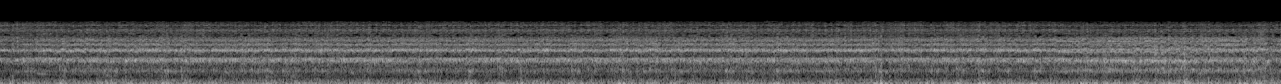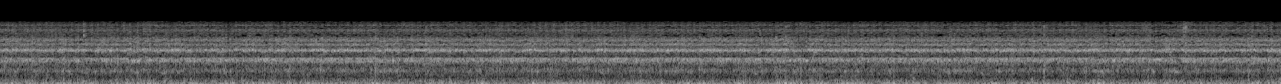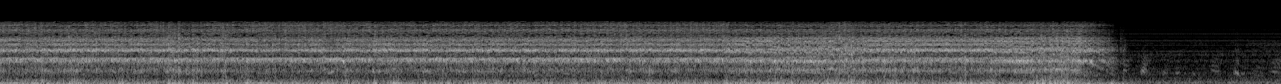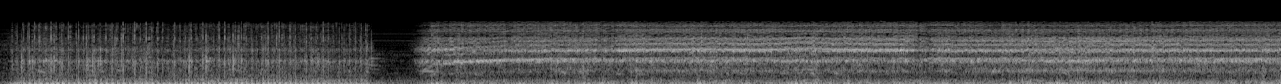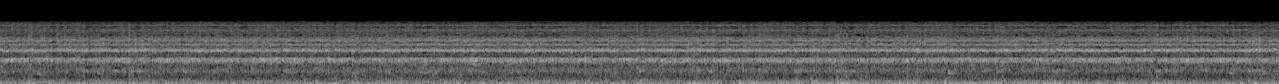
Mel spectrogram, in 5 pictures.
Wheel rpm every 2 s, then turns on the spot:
160, 160, 160, 160, 160, 160, 160, 160, 160, 160, 160, 160, 160, 160, 160, 160, 160, 160, 50, 20, 40, 90, 160, 160, 160, 160, 160, 160, 160, 160, 160, 160.
38-42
